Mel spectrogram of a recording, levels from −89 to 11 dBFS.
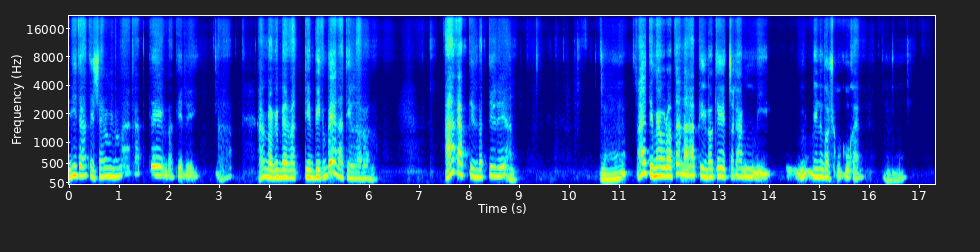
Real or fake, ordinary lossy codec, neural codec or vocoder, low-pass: fake; none; autoencoder, 48 kHz, 32 numbers a frame, DAC-VAE, trained on Japanese speech; none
